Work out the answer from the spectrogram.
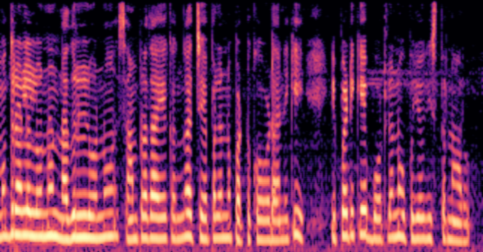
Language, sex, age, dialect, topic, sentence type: Telugu, female, 60-100, Central/Coastal, agriculture, statement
